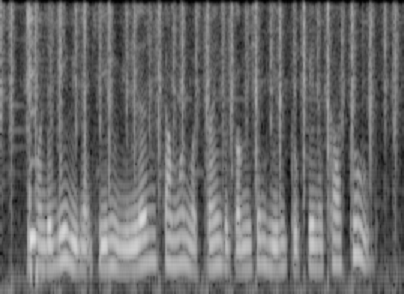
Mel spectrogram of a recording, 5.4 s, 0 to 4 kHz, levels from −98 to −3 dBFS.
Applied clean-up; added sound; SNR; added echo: none; Guitar + Rattle (instrument); 4 dB; none.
